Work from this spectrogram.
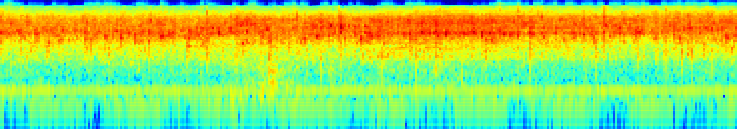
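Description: Tilapia fillets sautéing in a pan, a steady close crackling sizzle that holds even throughout, over a low electrical hum and no voices.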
